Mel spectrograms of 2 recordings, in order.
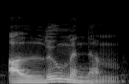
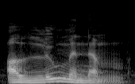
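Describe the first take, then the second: Both takes have the same delivery.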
